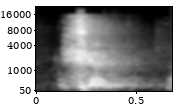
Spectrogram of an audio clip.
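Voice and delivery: sudden loud sneeze; short explosive sneeze. Real, not acted. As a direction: let out a real sneeze. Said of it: "I'm sneezing".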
